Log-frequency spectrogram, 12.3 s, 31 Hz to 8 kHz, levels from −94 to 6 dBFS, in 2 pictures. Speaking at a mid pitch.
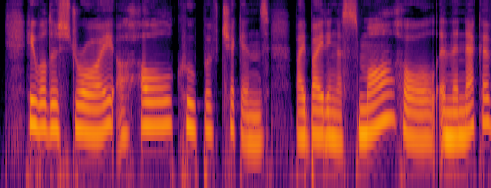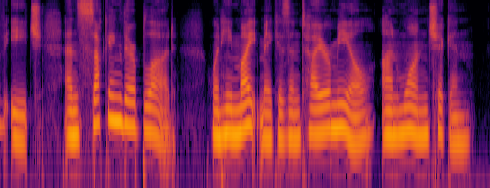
Yes: medium, 160 Hz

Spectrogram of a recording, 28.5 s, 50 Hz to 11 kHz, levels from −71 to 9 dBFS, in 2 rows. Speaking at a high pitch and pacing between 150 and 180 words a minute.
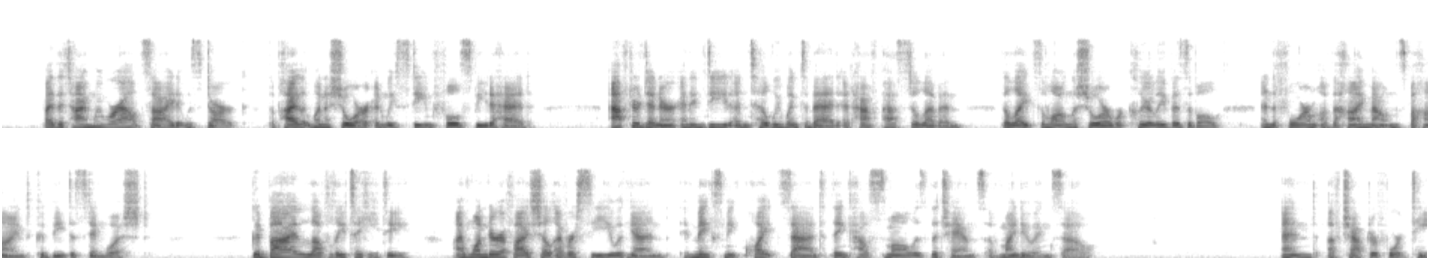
No: medium, 180 Hz; average, 170 wpm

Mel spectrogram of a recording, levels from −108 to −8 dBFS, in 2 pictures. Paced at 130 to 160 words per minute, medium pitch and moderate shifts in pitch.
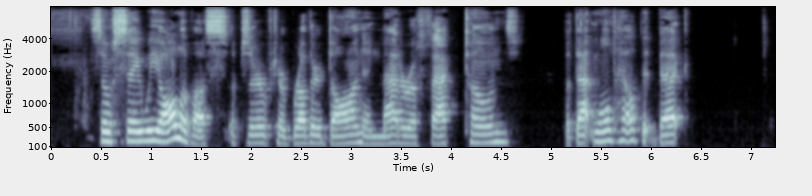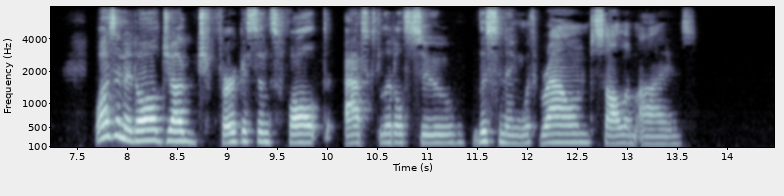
Yes: average, 145 wpm; medium, 175 Hz; average, 3.5 semitones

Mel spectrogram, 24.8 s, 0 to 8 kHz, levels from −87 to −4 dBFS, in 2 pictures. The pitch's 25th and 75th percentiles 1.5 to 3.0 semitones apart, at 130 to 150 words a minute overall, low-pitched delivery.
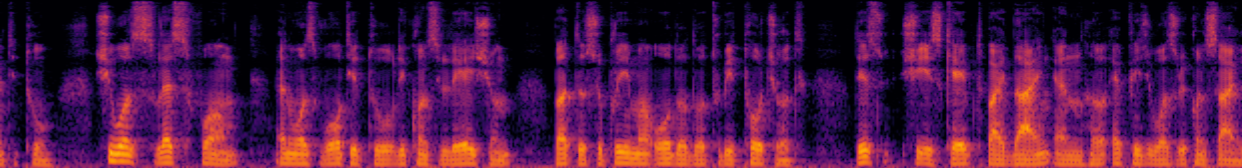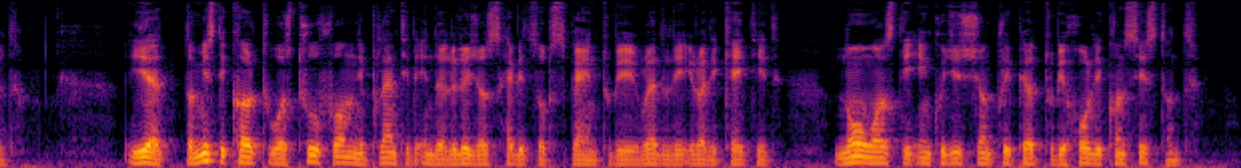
Yes: average, 2.7 semitones; slow, 135 wpm; very low, 85 Hz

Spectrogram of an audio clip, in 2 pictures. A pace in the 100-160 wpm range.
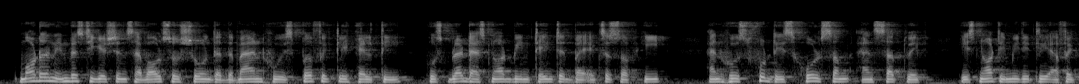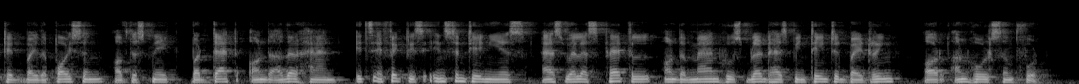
No: average, 185 wpm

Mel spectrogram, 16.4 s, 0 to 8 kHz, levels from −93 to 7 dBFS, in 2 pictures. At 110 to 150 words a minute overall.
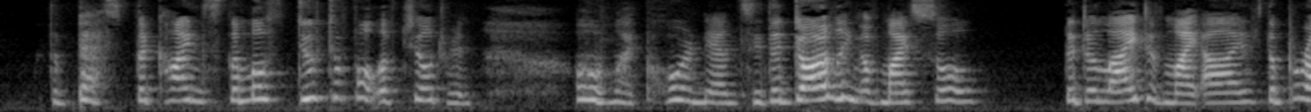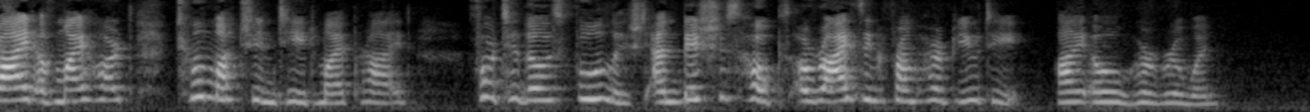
No: average, 170 wpm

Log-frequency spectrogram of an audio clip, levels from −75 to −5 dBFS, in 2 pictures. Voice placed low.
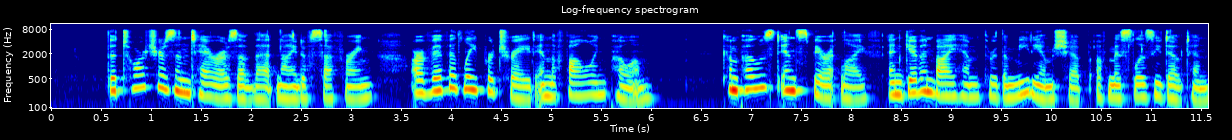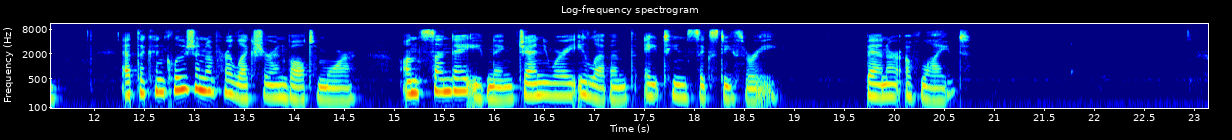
No: medium, 185 Hz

